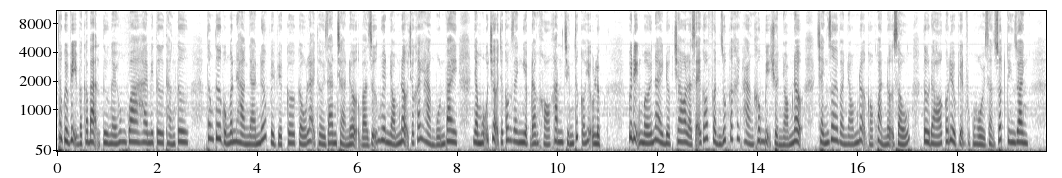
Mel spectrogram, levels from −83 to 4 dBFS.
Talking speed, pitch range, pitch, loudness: 280 wpm, 200-255 Hz, 225 Hz, -29 LUFS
